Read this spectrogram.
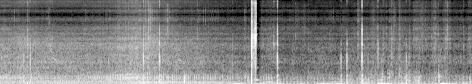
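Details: Clicks from a GoPro Motorsport edition camera mounted on a helmet while riding a motorcycle: sharp irregular clicks at random intervals over the riding noise, from the camera itself; cause unknown.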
